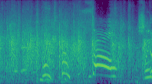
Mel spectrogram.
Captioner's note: applause continues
